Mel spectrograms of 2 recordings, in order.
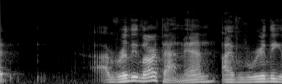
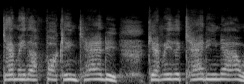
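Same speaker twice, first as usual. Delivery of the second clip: high-pitched tantrum, not much louder; mock child screaming; 12 semitones higher than usual. Mind as a child demanding candy, high mock scream. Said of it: "it starts screaming louder".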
